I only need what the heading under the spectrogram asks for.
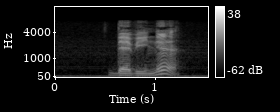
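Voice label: "devini", Lithuanian, male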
